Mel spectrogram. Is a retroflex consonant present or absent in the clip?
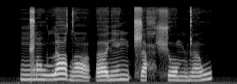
present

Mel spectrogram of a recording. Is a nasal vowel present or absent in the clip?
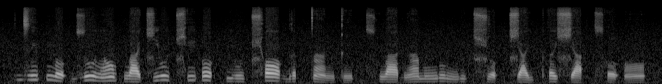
present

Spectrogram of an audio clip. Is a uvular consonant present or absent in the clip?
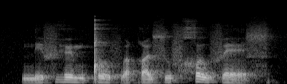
present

